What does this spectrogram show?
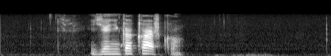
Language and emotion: Russian, angry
